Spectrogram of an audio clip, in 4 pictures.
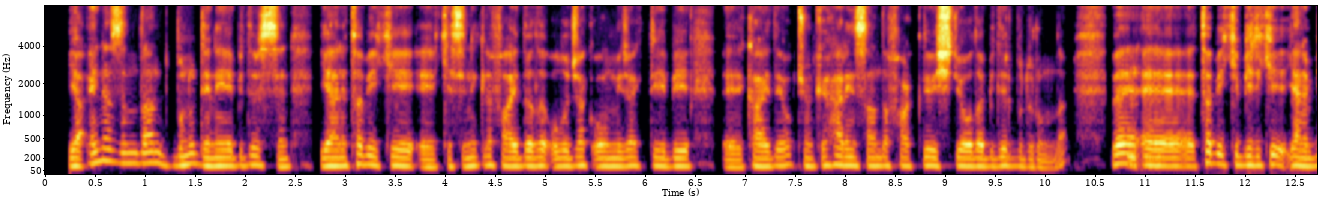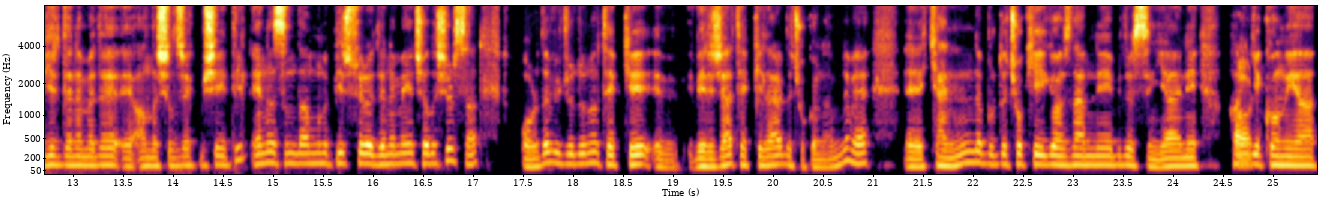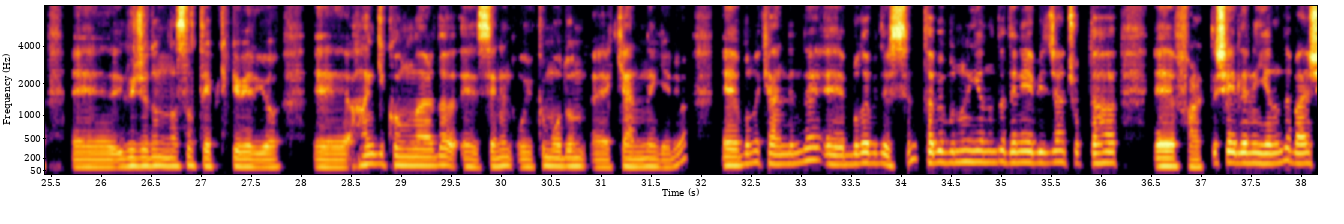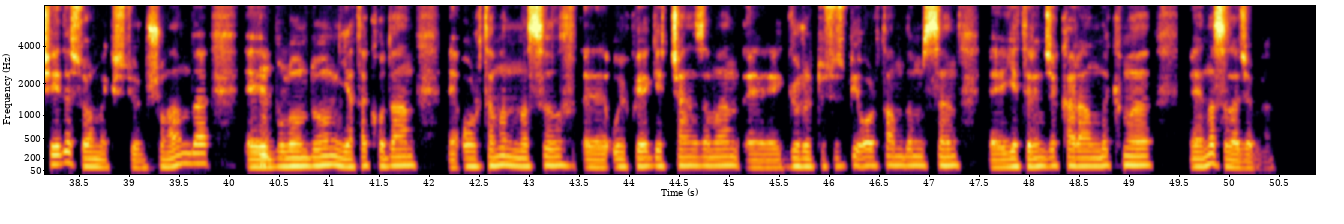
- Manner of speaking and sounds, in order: other background noise
- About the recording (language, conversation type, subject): Turkish, advice, Uyumadan önce zihnimi sakinleştirmek için hangi basit teknikleri deneyebilirim?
